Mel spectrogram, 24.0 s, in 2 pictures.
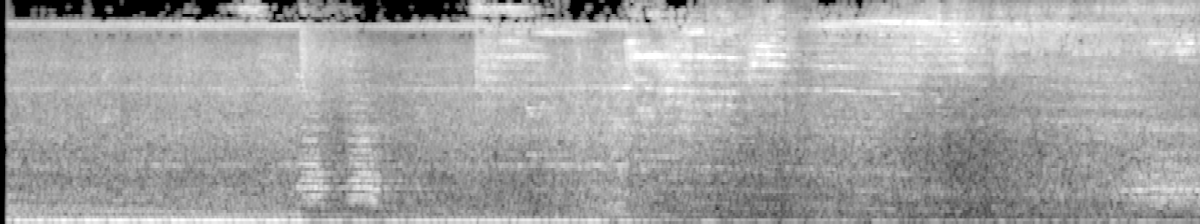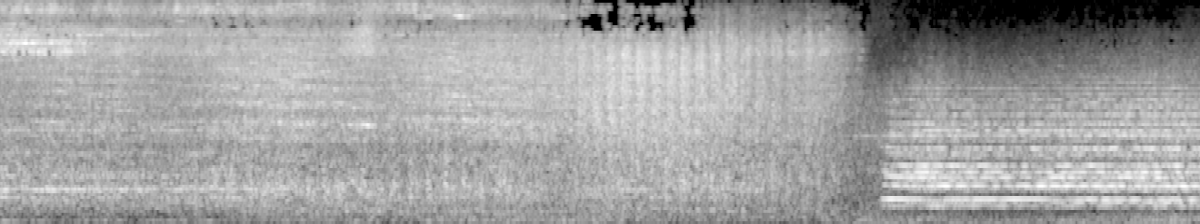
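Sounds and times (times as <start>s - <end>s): train rumbling: 0.1s - 24.0s
high squeals: 4.8s - 15.8s.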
